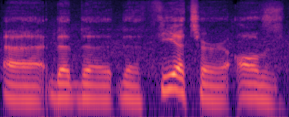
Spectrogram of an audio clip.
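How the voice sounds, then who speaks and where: A man's voice: on the low side, a little slow, mellow. A man moderating a walking conversation at an art fair, searching for phrasing and often ending on a check question. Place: indoor art fair, walking among stands. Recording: faint busy fair hall noise.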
